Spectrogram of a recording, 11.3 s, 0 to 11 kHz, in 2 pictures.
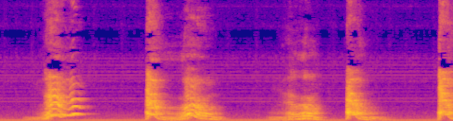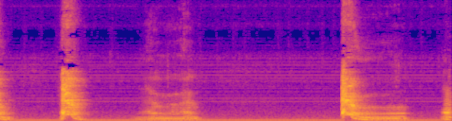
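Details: Female Scottish Terrier playing with her new teething pacifier toy, July 2011: a run of about nine sharp, rough barks at uneven one- to two-second gaps, some doubled, with a steady electrical hum beneath.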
